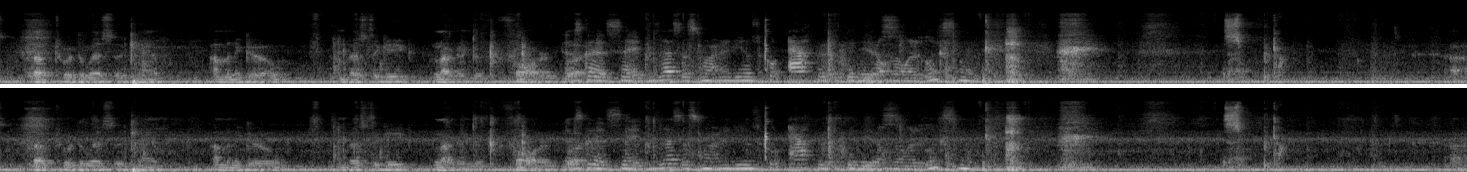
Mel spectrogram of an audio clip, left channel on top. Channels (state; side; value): normal; both; correlation 0.64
